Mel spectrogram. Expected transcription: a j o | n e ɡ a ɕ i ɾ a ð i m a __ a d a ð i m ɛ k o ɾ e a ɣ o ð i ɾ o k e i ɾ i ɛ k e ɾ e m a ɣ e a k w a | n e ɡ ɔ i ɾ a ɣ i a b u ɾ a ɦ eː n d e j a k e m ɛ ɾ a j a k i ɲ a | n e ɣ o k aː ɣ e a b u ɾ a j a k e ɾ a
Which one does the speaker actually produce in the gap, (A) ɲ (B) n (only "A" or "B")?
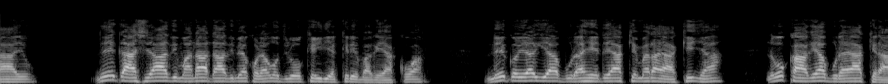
B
